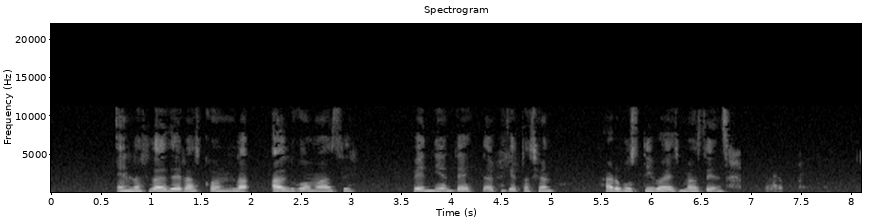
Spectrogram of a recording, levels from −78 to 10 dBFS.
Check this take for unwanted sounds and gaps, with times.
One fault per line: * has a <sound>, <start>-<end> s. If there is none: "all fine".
* has a laugh, 7.1-7.3 s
